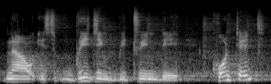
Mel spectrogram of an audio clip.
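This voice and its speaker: A man's voice: medium pitch, sing-song, a little slow, big-room sound. A man with a Ugandan accent, speaking as the founder of an animation studio in a filmed profile interview. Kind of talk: interview and studio tour for a news feature. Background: music.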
